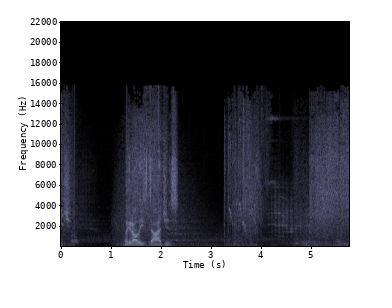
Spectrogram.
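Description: Lightsabers clash with buzzing, crackling strikes.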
